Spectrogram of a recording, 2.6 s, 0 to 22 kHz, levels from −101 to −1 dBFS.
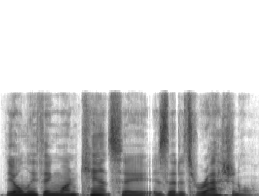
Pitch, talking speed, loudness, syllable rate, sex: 115 Hz, 230 wpm, -18 LUFS, 5.8 syllables/s, male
